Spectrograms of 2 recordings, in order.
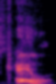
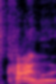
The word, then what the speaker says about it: Kyla: It looks like it's Kayla, but it's Kyla, and it's like, no, man.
